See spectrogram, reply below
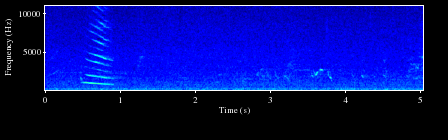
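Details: Magpie at close range giving a single nasal, descending call with a rich stack of overtones, followed by quiet background noise and a faint distant chirp.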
